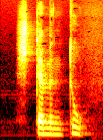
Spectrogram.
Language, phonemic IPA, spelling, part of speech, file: Dutch, /ˈstɛmə(n) ˈtu/, stemmen toe, verb, Nl-stemmen toe.ogg
- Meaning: inflection of toestemmen: 1. plural present indicative 2. plural present subjunctive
